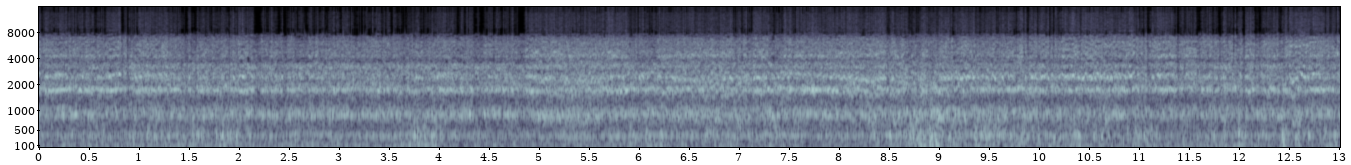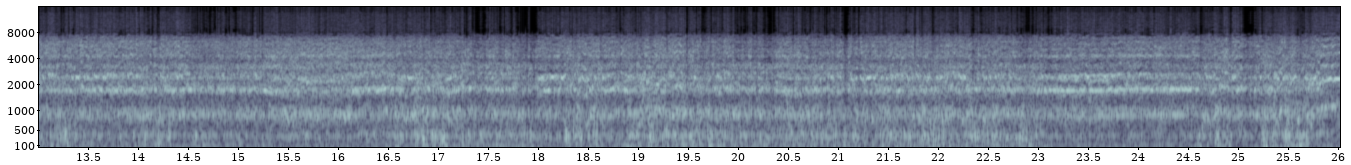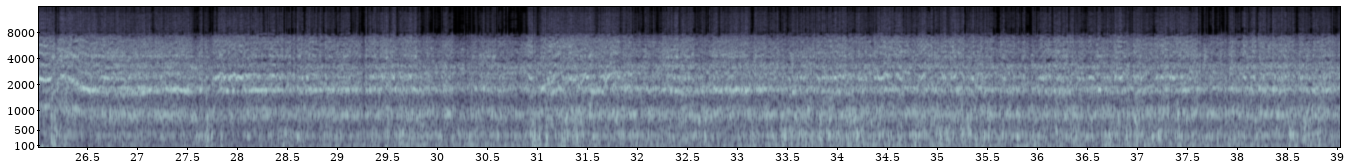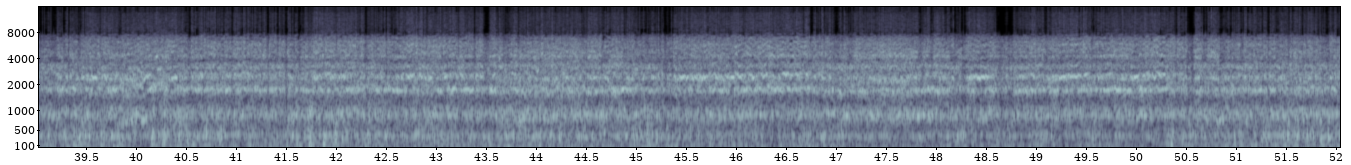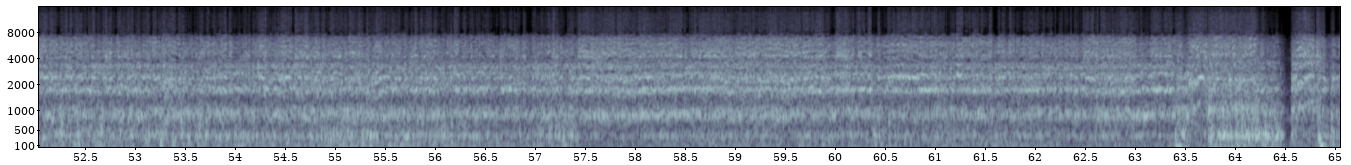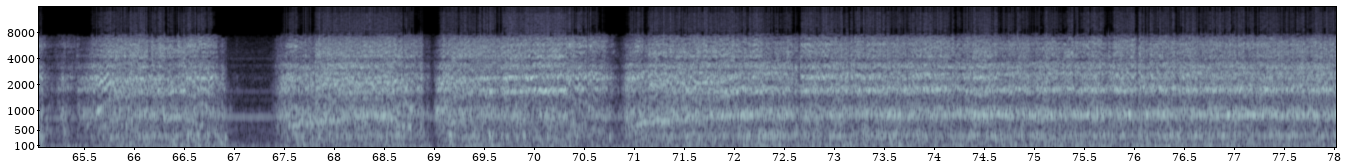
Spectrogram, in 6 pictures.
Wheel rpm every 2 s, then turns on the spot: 230, 230, 220, 220, 220, 230, 230, 230, 230, 230, 230, 230, 240, 240, 230, 230, 230, 240, 230, 230, 230, 220, 220, 220, 220, 230, 220, 220, 230, 220, 230, 230, 120, 110, 160, 150, 230, 230, 230.
none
